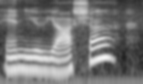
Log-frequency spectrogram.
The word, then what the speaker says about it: Inuyasha: So there you can see, I guess it's pronounced Inuyasha, Anime Complete Series 1 through 6 Blu-ray.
